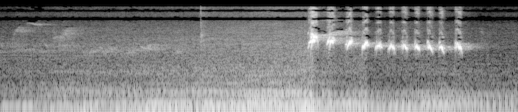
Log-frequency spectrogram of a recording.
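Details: Contest-bound greater green leafbird gives a quick string of around ten sharp, ringing chirps, slightly descending and evenly paced, following a quiet start with low engine-like rumble in the background.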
